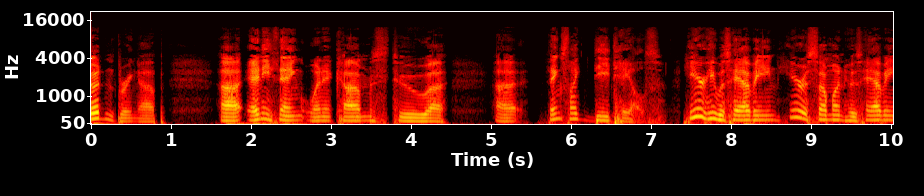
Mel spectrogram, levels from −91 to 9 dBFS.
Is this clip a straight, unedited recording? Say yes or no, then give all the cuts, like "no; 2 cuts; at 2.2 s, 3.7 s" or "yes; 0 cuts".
no; 1 cut; at 7.4 s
